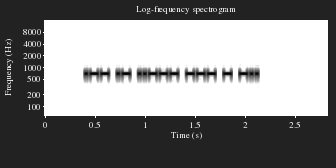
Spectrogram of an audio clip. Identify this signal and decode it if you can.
Morse code, heard as a keyed tone, about 46 wpm, 700 Hz. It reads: WA2OTD
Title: USA Call Signs - 2x Character Spacing - 45wpm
